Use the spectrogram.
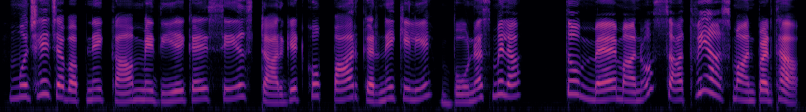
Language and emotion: Hindi, happy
